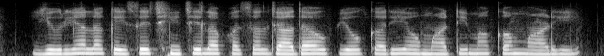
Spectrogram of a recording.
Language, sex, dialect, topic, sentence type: Chhattisgarhi, female, Northern/Bhandar, agriculture, question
